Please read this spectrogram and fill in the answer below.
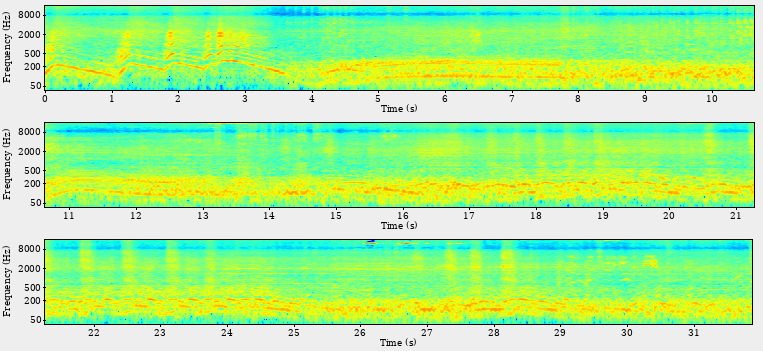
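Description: A procession of motorcycles riding slowly past, many engines running together. In the first few seconds, engines are revved several times, the pitch rising and falling in quick sweeps, then the bikes settle into a steady run.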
